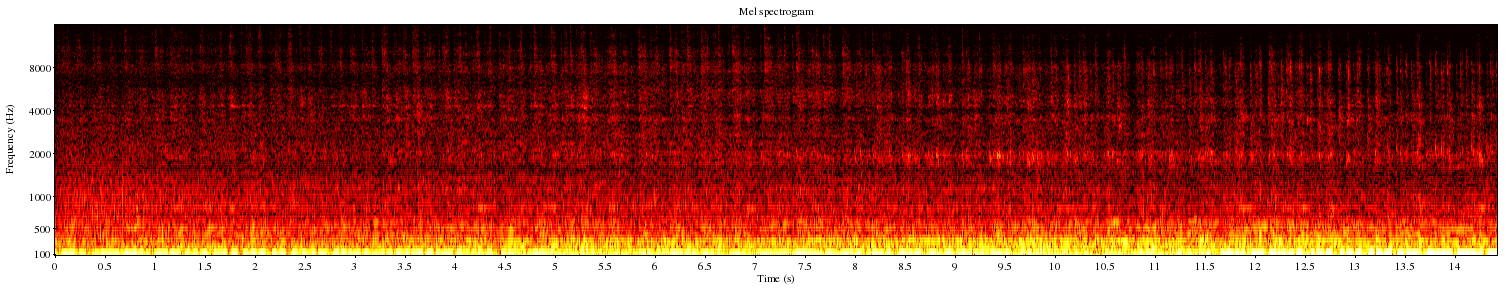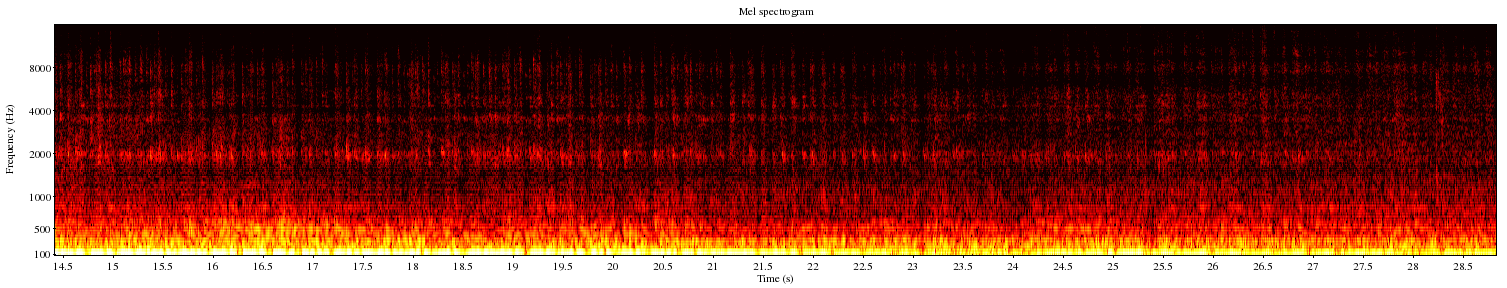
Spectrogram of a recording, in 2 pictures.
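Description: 1972 Chevrolet Chevelle Malibu's engine idling steadily, with a deep, even exhaust hum that grows somewhat louder for a stretch in the middle, when heard from behind the car at the tailpipes.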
